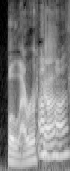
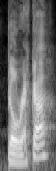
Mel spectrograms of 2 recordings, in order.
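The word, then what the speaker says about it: Billerica: And there's one the one that trips up everyone is it's B I L L E R I C A, which seems like it would be Bolerica for sure, but it is Berka.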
